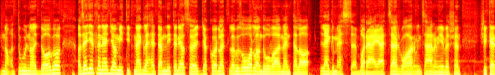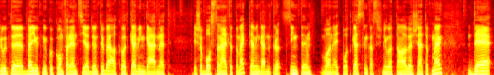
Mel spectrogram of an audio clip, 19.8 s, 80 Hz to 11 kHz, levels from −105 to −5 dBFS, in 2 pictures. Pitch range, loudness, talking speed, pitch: 115-135 Hz, -18 LUFS, 155 wpm, 125 Hz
